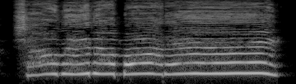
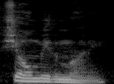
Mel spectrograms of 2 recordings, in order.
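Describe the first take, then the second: First: It is said loudly, yelled. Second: It is said quietly.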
